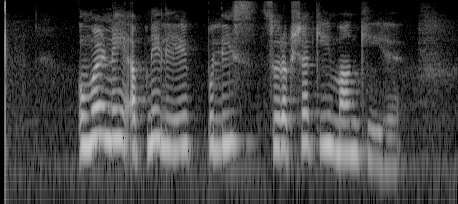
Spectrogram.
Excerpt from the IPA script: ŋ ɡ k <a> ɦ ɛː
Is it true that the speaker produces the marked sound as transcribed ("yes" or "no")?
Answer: no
